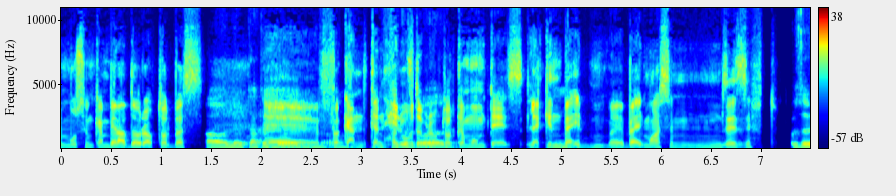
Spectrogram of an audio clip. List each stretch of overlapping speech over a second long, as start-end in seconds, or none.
2.0-4.0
